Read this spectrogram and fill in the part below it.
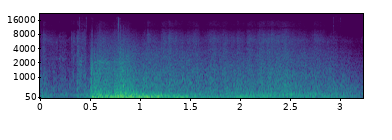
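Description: A volley of musket fire from soldiers in the strategy game Ultimate General: American Revolution, a sudden heavy boom at half a second that rolls into a lingering, rumbling crackle before fading, distant and dense.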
